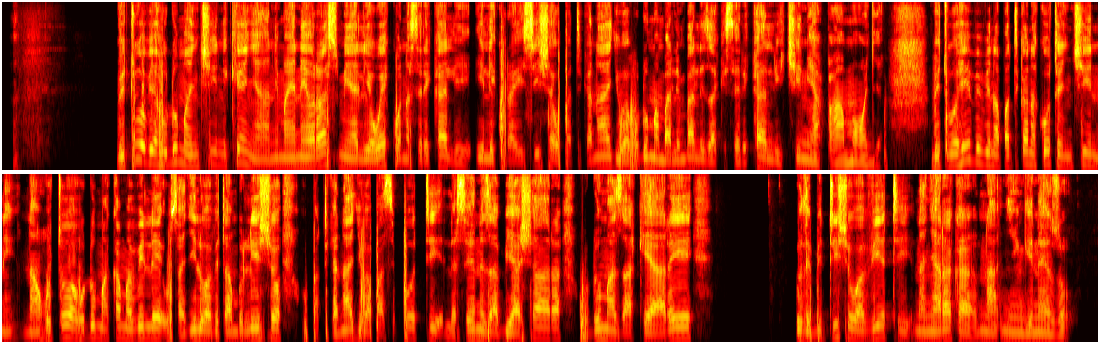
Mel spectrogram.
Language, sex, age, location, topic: Swahili, male, 25-35, Nakuru, government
